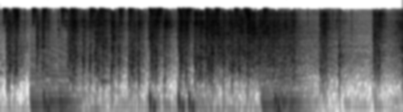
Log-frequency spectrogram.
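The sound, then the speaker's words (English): Jiffy Pop popcorn popping furiously: a dense, irregular burst of sharp cracks and pops firing in quick succession, loud and steady for several seconds, with no voices. “Alright, let's pop, listen! Yeah, I think it's popping now, man.”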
